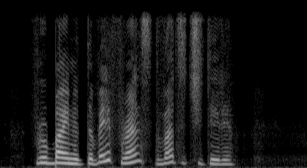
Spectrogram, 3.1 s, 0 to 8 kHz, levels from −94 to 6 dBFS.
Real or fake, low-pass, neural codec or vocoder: fake; 7.2 kHz; codec, 16 kHz in and 24 kHz out, 0.4 kbps, LongCat-Audio-Codec, two codebook decoder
